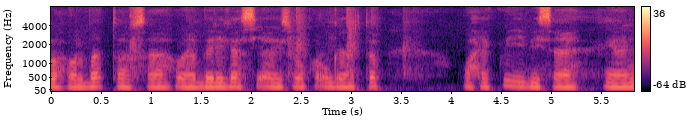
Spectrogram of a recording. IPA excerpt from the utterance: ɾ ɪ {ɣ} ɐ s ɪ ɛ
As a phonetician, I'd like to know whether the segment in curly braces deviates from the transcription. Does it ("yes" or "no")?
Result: no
